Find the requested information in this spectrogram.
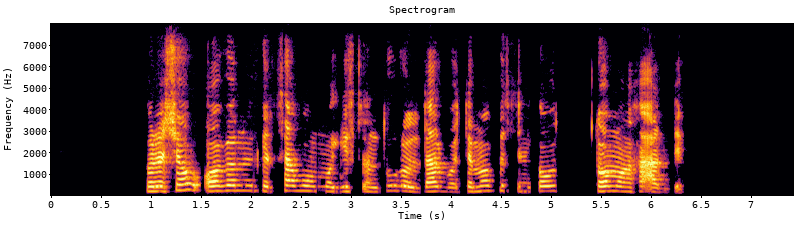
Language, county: Lithuanian, Vilnius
